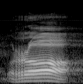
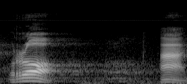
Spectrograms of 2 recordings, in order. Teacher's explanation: Ra dia akan bergetar dua kali tuan-tuan.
